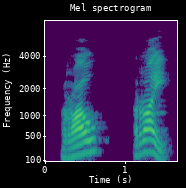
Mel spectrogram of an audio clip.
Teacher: رو پر جب زبر یا پیش آتی ہے تو اس پوری موٹی آواز میں ہی یہ پڑھا جاتا ہے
